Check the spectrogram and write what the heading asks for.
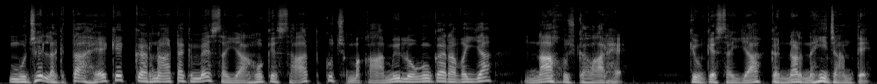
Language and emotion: Urdu, disgusted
